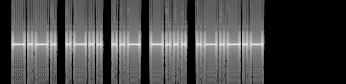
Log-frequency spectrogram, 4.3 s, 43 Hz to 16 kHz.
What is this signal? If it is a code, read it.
Morse code, heard as a keyed tone, about 25 wpm, 700 Hz. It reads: CLUB.
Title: Sentences from Top 1200 Words 25wpm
